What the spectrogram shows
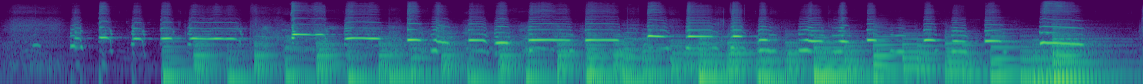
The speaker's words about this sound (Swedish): Nu har jag en flöjt i händerna hela kvällen.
